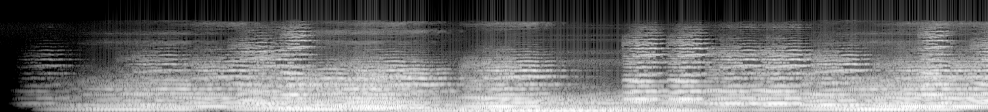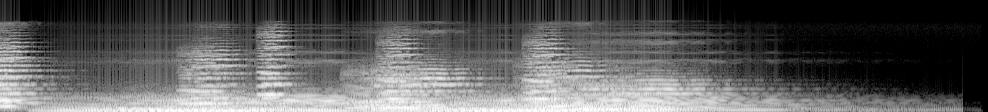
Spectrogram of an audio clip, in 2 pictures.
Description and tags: An orchestral violin track. The notes of these short compositions were picked entirely at random, but produce an intelligent and interesting, classical feel.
